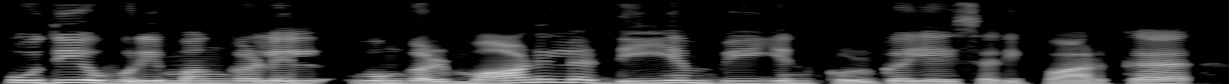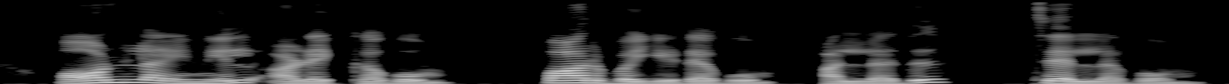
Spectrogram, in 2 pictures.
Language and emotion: Tamil, neutral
